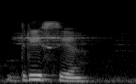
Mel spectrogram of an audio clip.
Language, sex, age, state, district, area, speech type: Hindi, female, 30-45, Uttar Pradesh, Azamgarh, rural, read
